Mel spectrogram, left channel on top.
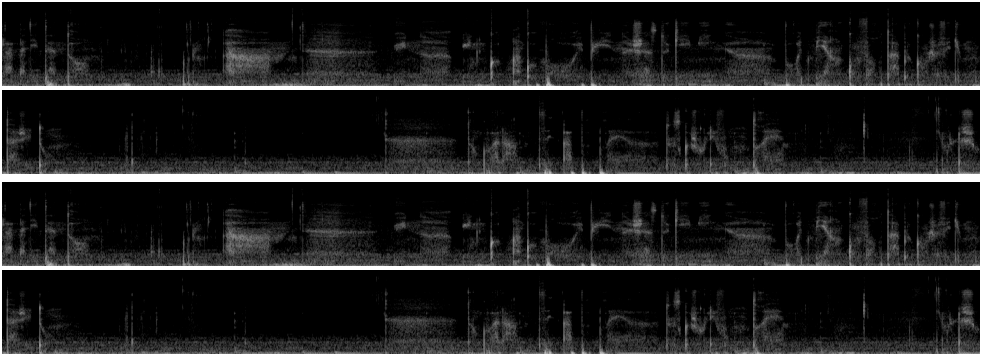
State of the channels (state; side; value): identical; both; correlation 1.00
